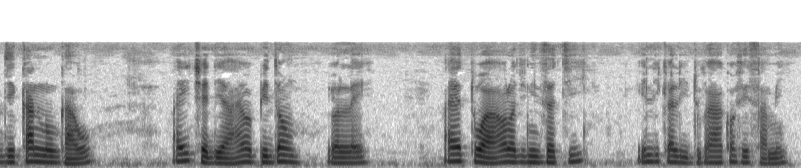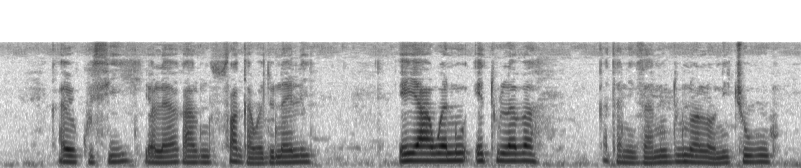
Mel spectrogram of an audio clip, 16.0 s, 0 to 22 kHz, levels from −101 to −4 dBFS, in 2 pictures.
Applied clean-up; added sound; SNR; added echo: none; none; none; none.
